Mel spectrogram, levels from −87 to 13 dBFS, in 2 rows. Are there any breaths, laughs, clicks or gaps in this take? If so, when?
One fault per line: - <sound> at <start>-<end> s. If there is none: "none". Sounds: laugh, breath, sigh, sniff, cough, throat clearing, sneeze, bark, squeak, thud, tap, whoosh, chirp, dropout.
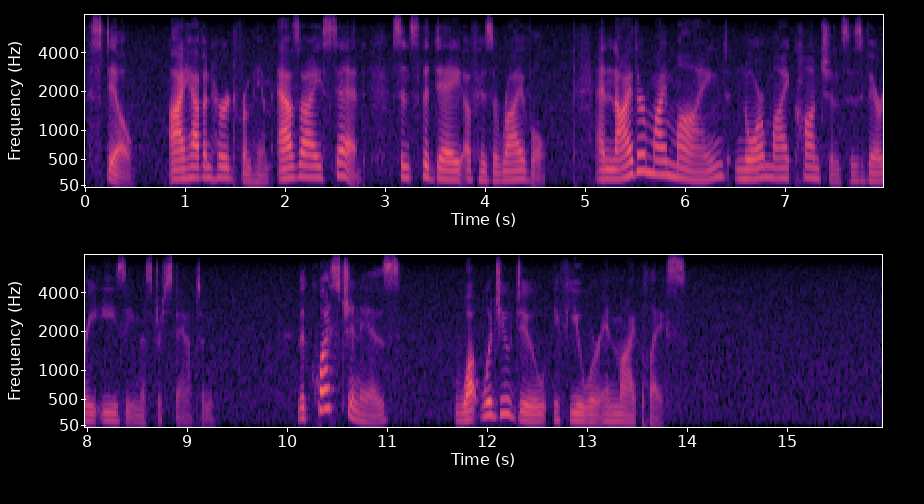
none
